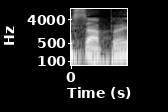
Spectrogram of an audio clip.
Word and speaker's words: PSAP: Si chiamano SAP, la pronuncia è SAP, S-A-P, in realtà si scrive PSAP, cioè P-S-A-P.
